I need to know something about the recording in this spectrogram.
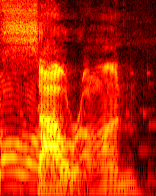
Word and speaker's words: Sauron: it right I'm sorry it's Sauron say soar and then on Sauron Goron Sauron there we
